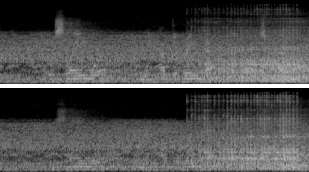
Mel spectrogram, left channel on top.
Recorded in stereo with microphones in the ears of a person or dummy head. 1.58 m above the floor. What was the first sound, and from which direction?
A man speaking, 70° left (ahead or behind).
